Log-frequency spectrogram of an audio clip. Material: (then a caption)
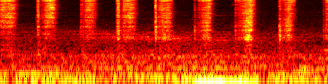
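Cardboard. A stiff black-bristle brush scrapes across the surface of a hollow brown corrugated cardboard box in close-up. It makes nine rhythmic bright, raspy strokes, evenly spaced, over a steady low rumble.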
